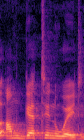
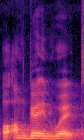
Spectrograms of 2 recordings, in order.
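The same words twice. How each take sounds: First: American "getting" as "gettin", t kept; American pronunciation. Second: British "getting" as "ge'in", no t; British pronunciation. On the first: Teacher showing how Americans say it, "getting" without g. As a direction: keep the t, drop the g in "getting". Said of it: "America বলে". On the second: Teacher showing how British people say it, "getting" as "ge'in". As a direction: swallow the t and g in "getting". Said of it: "In ব্রিটিশে কি বলে জানেন?". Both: Shown as a demonstration.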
